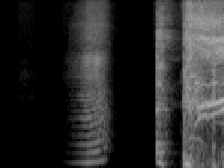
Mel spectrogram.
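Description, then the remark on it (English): A person blows a short, buzzy raspberry with the mouth that mimics a fart, followed by a brief breathy burst and then a louder, wetter sputter. “Let's all go around the room and do your best fart noise.”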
